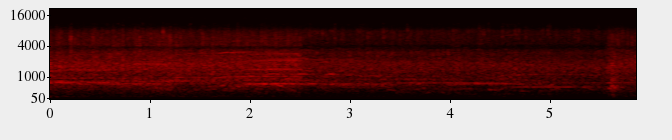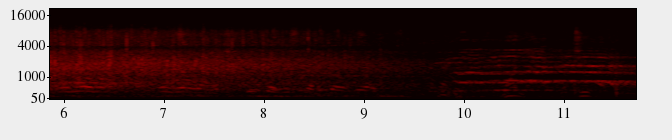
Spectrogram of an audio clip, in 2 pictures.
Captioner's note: cheering and applause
